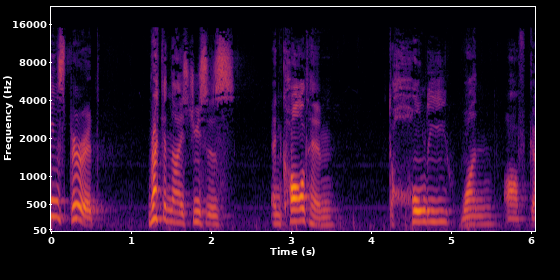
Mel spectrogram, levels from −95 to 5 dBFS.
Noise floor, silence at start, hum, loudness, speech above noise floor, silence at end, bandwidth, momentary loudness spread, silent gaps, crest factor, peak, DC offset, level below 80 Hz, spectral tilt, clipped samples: -66 dBFS; 0 s; none; -31 LUFS; 35 dB; 0 s; 15 kHz; 20 LU; none; 22 dB; -12 dBFS; under 0.1%; -72 dBFS; -3.5 dB/octave; under 0.1%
